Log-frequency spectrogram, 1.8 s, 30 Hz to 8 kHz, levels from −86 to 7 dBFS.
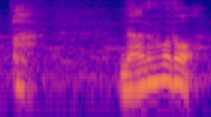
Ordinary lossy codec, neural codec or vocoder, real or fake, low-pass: none; none; real; none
